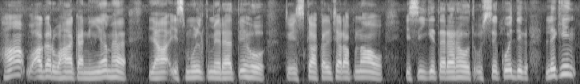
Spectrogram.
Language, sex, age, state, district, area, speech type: Urdu, male, 18-30, Bihar, Darbhanga, rural, spontaneous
